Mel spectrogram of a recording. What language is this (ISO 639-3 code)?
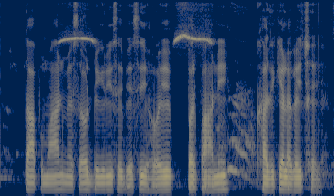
mag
